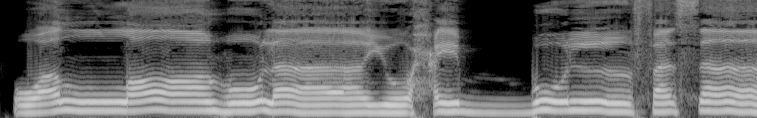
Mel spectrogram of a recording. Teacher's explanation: La 2 harakat. Alif mat sebelumnya baris atas.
